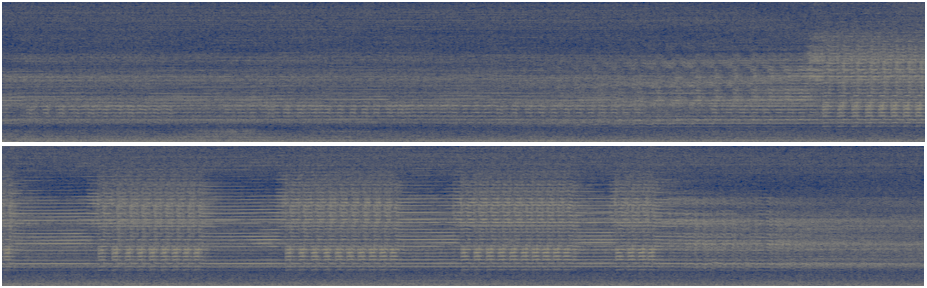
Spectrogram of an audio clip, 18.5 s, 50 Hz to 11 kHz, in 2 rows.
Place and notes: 水上巷, 埔里鎮桃米里 Taiwan - Cicadas sound
Cicadas sound, Traffic Sound
Zoom H2n MS+XY
10 June 2015, 17:04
